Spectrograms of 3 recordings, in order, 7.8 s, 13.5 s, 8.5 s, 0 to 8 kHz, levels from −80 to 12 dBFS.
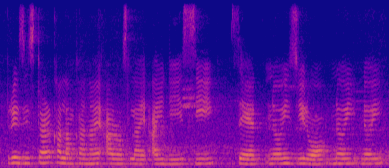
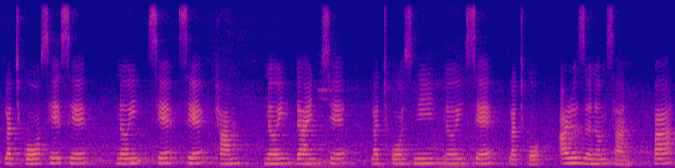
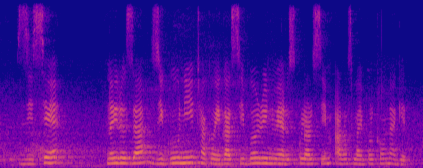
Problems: constant background noise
